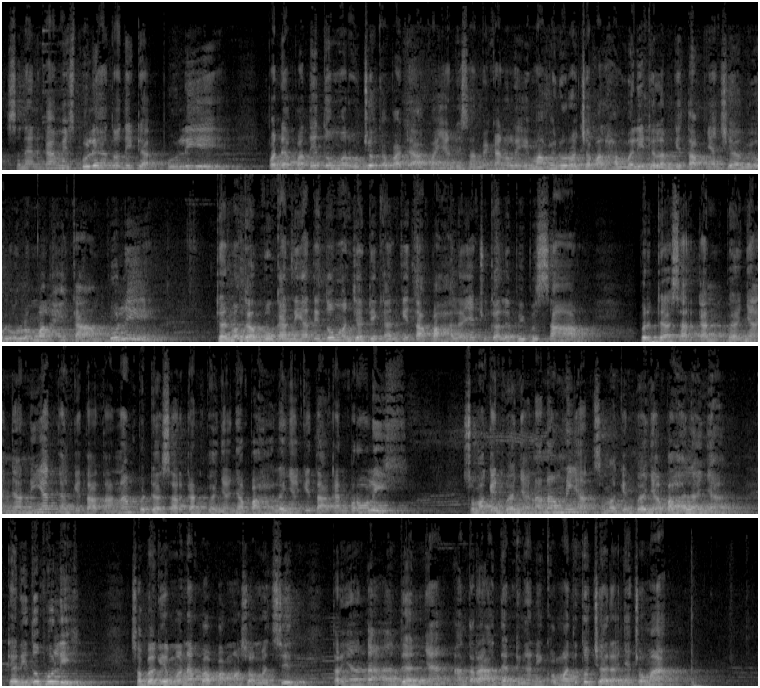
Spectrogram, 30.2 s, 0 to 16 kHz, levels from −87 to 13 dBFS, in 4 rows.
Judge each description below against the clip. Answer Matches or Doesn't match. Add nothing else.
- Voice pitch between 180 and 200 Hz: Matches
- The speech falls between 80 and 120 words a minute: Doesn't match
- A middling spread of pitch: Matches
